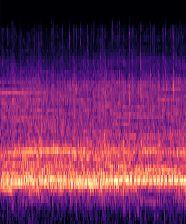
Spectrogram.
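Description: A large crowd cheering and shouting, a steady mass of many voices at once.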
